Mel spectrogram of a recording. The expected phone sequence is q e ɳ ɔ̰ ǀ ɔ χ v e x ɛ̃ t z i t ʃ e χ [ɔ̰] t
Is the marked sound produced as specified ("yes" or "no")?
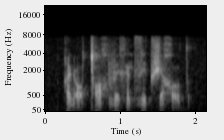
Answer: no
